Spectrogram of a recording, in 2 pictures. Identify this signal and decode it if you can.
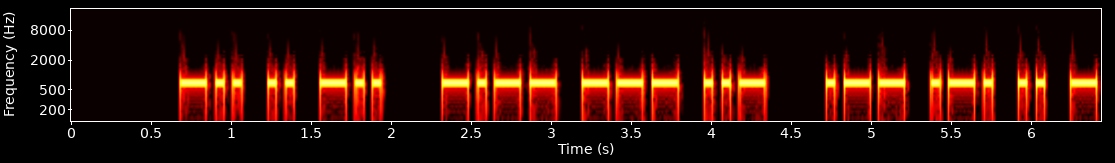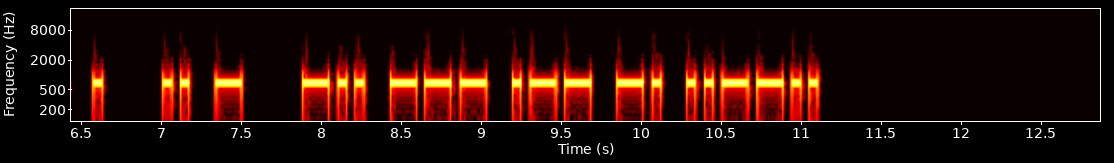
Morse code, heard as a keyed tone, about 21 wpm, 700 Hz. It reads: DID YOU WRITE IT DOWN?
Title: Sentences from Top 1000 Words - Review Part 1 - 22wpm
